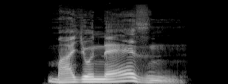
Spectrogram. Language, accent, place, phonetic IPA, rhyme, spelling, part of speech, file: German, Germany, Berlin, [majɔˈnɛːzn̩], -ɛːzn̩, Majonäsen, noun, De-Majonäsen.ogg
- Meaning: plural of Majonäse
